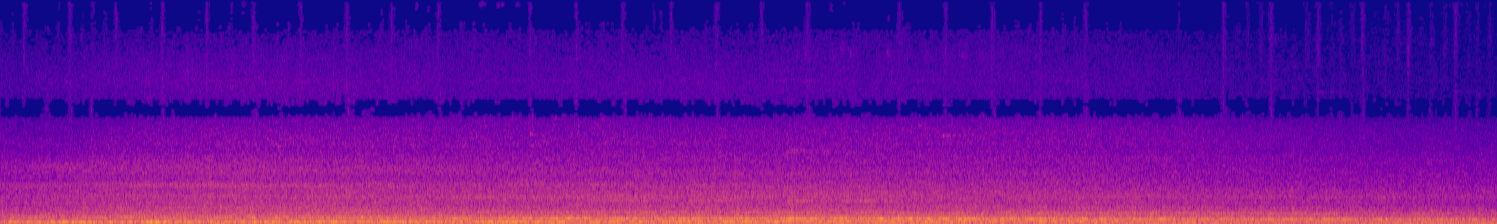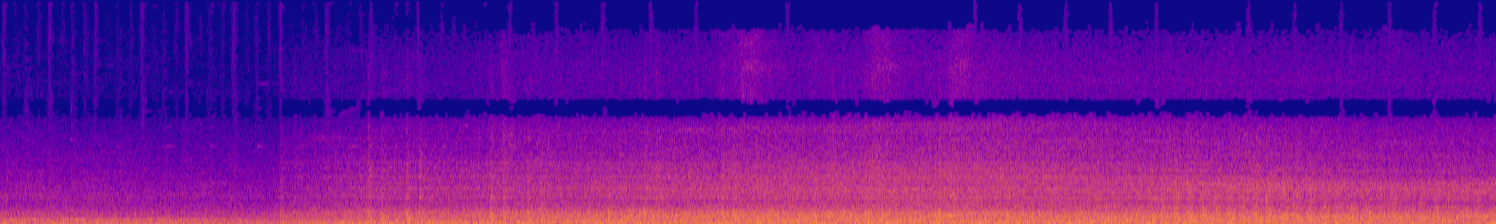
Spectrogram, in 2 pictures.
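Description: A train running past: a whine that sinks slowly in pitch over the first fifteen seconds or so, then, after a short lull, a louder, steadier rush of running noise.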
